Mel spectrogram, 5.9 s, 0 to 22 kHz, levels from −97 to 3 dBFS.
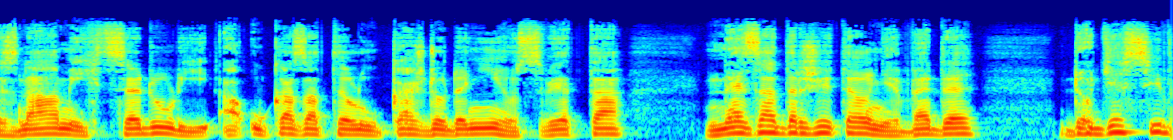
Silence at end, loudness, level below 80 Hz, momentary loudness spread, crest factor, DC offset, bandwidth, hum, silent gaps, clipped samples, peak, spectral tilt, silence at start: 0 s; -16 LUFS; -44 dBFS; 5 LU; 16 dB; under 0.1%; 13 kHz; none; none; under 0.1%; 0 dBFS; -5.5 dB/octave; 0 s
